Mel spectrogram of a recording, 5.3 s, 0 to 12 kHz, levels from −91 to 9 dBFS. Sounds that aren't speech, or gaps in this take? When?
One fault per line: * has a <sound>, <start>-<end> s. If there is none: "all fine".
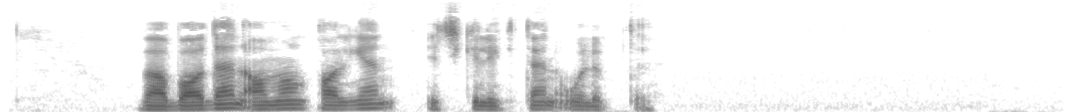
all fine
